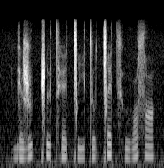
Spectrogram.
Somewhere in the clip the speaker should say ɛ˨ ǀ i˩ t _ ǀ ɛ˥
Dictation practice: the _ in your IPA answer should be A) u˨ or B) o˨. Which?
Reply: B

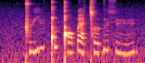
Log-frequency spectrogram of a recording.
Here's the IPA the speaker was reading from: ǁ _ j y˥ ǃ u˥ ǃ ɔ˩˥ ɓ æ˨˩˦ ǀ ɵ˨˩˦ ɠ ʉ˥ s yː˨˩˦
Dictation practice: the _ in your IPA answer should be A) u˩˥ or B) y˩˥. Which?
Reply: B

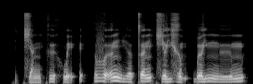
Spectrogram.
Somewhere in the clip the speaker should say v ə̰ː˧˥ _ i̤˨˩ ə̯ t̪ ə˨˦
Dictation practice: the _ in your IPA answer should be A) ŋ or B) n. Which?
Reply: A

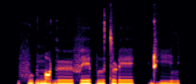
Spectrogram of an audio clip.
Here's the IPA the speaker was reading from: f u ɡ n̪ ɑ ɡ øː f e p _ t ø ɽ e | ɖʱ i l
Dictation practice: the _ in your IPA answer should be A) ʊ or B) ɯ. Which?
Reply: B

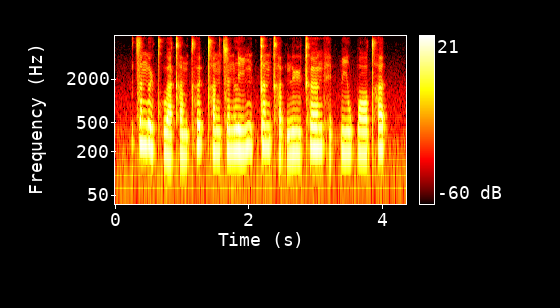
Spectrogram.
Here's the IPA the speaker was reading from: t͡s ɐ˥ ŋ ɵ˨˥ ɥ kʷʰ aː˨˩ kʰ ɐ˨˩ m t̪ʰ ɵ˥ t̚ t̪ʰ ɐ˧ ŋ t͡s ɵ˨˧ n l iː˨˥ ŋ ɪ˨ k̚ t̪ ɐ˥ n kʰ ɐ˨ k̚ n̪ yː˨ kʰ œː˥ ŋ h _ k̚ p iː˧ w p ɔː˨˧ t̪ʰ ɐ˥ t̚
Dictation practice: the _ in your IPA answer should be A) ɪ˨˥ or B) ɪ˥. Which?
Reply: A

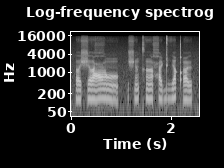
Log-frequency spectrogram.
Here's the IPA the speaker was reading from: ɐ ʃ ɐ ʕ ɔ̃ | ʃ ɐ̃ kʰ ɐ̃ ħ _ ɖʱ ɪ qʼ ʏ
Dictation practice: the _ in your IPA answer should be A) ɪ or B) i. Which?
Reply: A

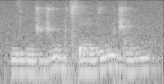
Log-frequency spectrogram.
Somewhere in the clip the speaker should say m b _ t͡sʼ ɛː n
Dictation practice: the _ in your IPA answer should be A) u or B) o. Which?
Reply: A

